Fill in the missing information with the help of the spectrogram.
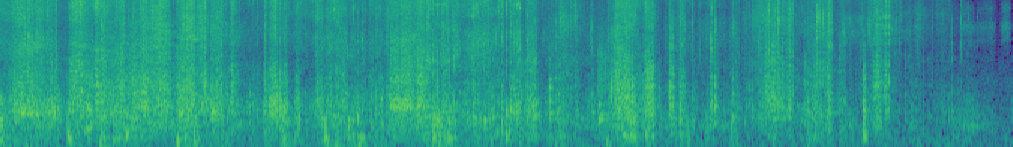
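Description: Cardboard box and plastic packing rustling, crinkling and scraping as a packed stool part is dug out of the box, with many small knocks and crunches. It dies down about a second before the end.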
